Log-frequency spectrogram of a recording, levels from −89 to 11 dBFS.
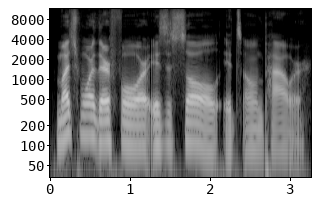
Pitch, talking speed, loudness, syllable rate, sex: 105 Hz, 165 wpm, -20 LUFS, 4.3 syllables/s, male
